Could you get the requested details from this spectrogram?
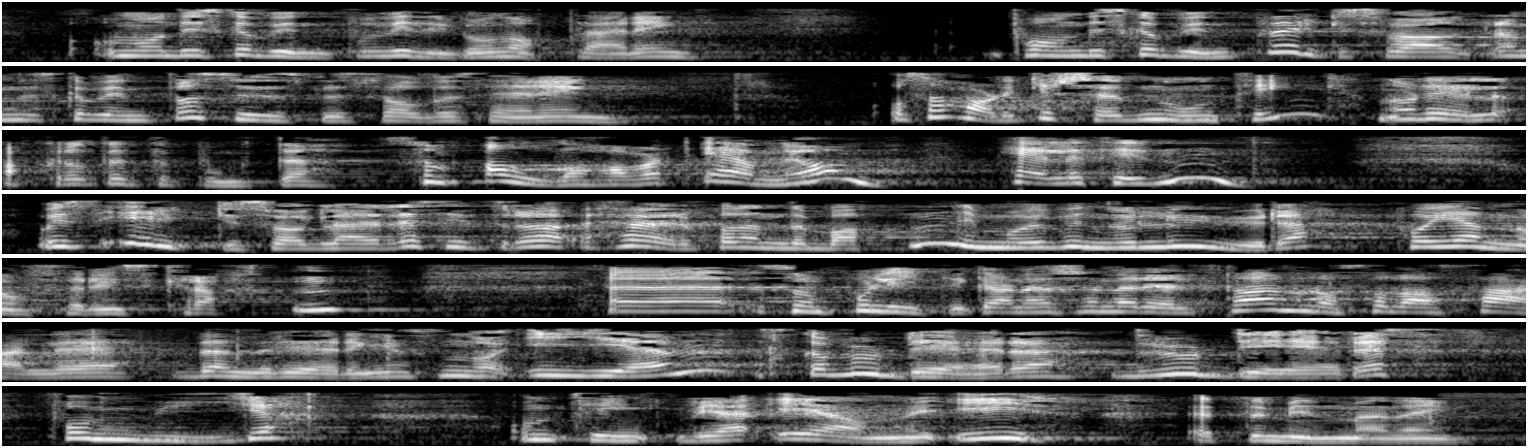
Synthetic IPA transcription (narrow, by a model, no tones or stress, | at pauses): ɔmɔd̪ɪskɑbəjʏnːəpʰɔʋiːd̪ɾəɡoːnɔplæːɾɪŋ | pʰɔmd̪ɪskɑbəʏnːəpʰɔʏɾkəsʋɑːɡɾɔmd̪ɪskɑlbjʏnːəpʰɔst̪ʉːd̪əspɛsɪɑlɪseːɾɪŋ | ʔɔsɔɦɑɖɛɪkːəʂɛd̪nuːənt̪ʰɪŋːnɔɖɛjɛlːəɾʔɑkːʉɾɑt̪̚d̪ɛt̪ːəpʰʊŋkt̪əsɔmɑlːəɦɑɾʋæʈːeːnɪəɔmheːlət̪ʰiːd̪n̩ | ɔʋɪsʏɾkəsʋɑːɡlæːɾəɾəsɪt̪ːəɾɔhøːɾəpʰɔd̪ɛnd̪ɛbɑt̪ːn̩d̪ɪmɔʋɪʊbjʏnːəɔlʉːɾəpʰɔjɛnːɔmføːɾɪŋskʰɾɑft̪n̩ | sɔmpʰʊliːt̪ɪkæɳəʂɛnəɾɛlt̪ʰhɑːɾmɛnɔsːɔd̪ɑsæːɭɪd̪ɛnːɾɛjeːɾɪŋənsɔmnoːʔɪjɛnːskɑʋʉɖeːɾəd̪ɛʋʉɖeːɾəs | fɔɾmyːə | ʔɔmt̪ʰɪŋːʋɪæɾʔeːnɪʔɪʔɛt̪ːəɾmɪnmeɪnɪŋ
